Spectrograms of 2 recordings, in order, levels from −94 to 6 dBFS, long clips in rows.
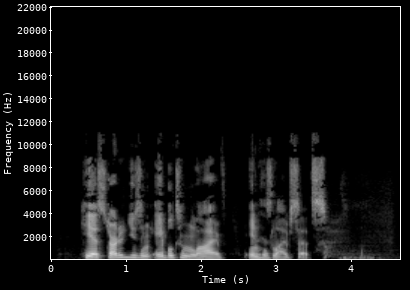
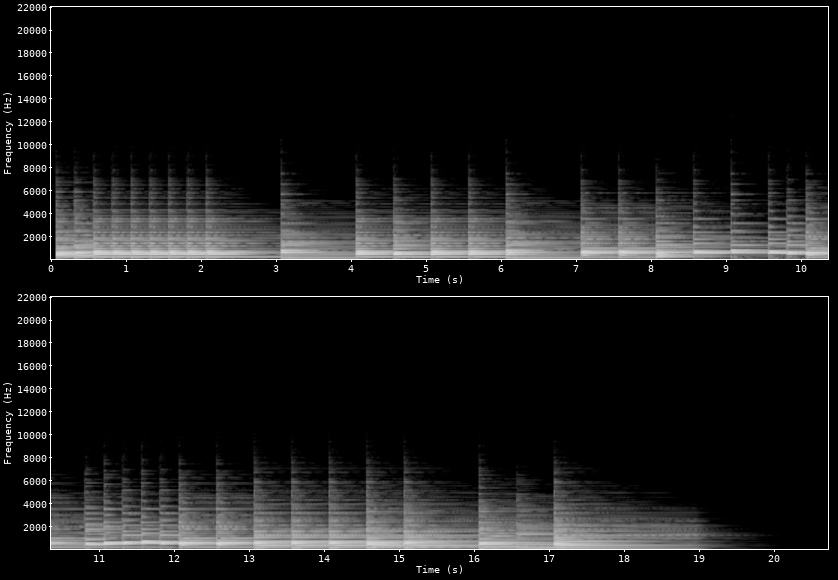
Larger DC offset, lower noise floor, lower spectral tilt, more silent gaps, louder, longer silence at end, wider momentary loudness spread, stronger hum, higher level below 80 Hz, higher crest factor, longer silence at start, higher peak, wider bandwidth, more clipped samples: neither; second, -60 dBFS vs -90 dBFS; second, -5 dB/octave vs -7.5 dB/octave; neither; second, -24 LUFS vs -17 LUFS; second, 1 s vs 1.75 s; about the same, 12 LU vs 10 LU; neither; second, -72 dBFS vs -52 dBFS; first, 22 dB vs 14 dB; first, 0.45 s vs 0.05 s; about the same, -4 dBFS vs -2 dBFS; first, 9.4 kHz vs 6.2 kHz; neither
